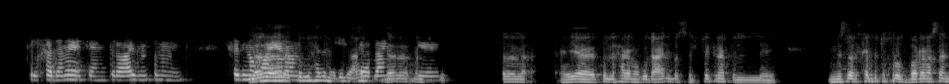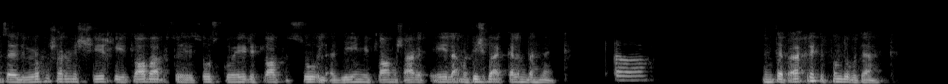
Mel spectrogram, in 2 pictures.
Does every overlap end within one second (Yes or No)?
No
